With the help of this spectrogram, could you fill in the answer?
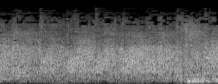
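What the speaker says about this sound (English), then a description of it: "Let's give Malik a round of applause" Audience applause at a live debate event, a steady broadband wash of clapping that fills the whole stretch at a fairly loud level, with no talk over it.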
